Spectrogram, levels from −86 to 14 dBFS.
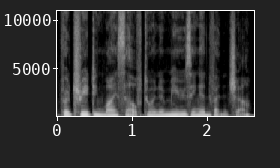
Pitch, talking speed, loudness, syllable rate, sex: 180 Hz, 160 wpm, -17 LUFS, 5.4 syllables/s, female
